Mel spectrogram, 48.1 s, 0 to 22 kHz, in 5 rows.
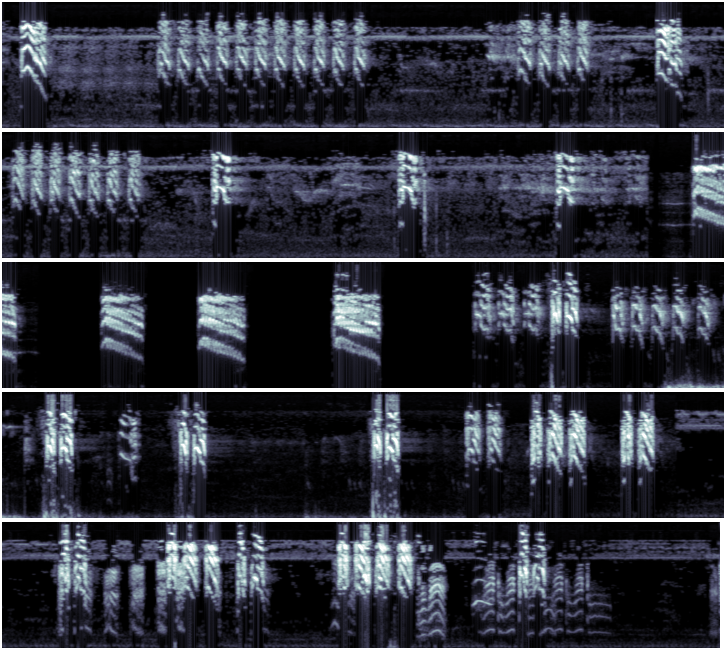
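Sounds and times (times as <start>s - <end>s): parrot squawking: 18.8s - 19.6s, 20.6s - 21.2s, 21.9s - 22.5s, 25.6s - 31.6s, 33.7s - 34.2s, 35.0s - 37.6s, 39.2s - 42.1s, 42.9s - 46.6s.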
